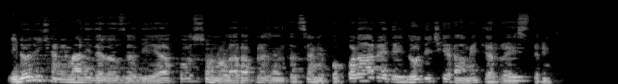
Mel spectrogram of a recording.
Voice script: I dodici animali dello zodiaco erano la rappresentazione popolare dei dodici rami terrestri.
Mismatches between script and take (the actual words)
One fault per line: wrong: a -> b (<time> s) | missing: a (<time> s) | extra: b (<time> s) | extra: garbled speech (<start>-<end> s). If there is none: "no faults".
wrong: erano -> sono (1.9 s)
